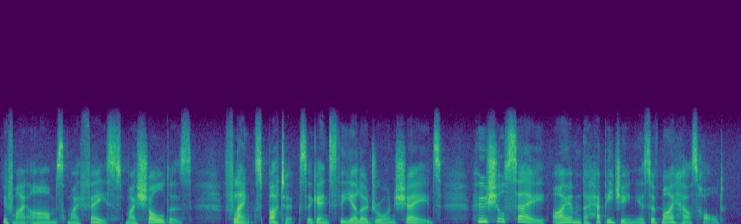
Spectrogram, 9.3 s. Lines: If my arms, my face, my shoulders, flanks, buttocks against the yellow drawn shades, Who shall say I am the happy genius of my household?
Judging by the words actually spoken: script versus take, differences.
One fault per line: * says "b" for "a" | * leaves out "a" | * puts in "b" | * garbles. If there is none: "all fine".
all fine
